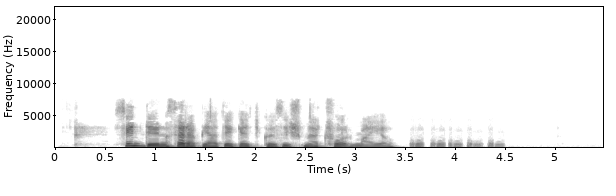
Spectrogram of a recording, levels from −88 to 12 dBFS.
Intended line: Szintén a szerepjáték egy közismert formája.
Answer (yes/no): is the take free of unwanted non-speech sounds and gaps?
no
